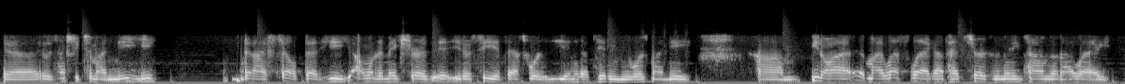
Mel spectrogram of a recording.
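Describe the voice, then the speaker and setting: A man's voice: medium pitch, little pitch movement, brisk. A male fighter talking casually after a bout in an aggrieved, insistent way. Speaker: professional fighter. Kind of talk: casual post-fight talk. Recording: dull, lo-fi audio with music.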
